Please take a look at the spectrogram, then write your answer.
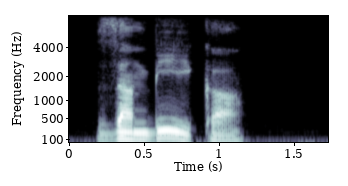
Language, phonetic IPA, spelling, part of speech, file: Polish, [zãmˈbʲijka], Zambijka, noun, Pl-Zambijka.ogg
